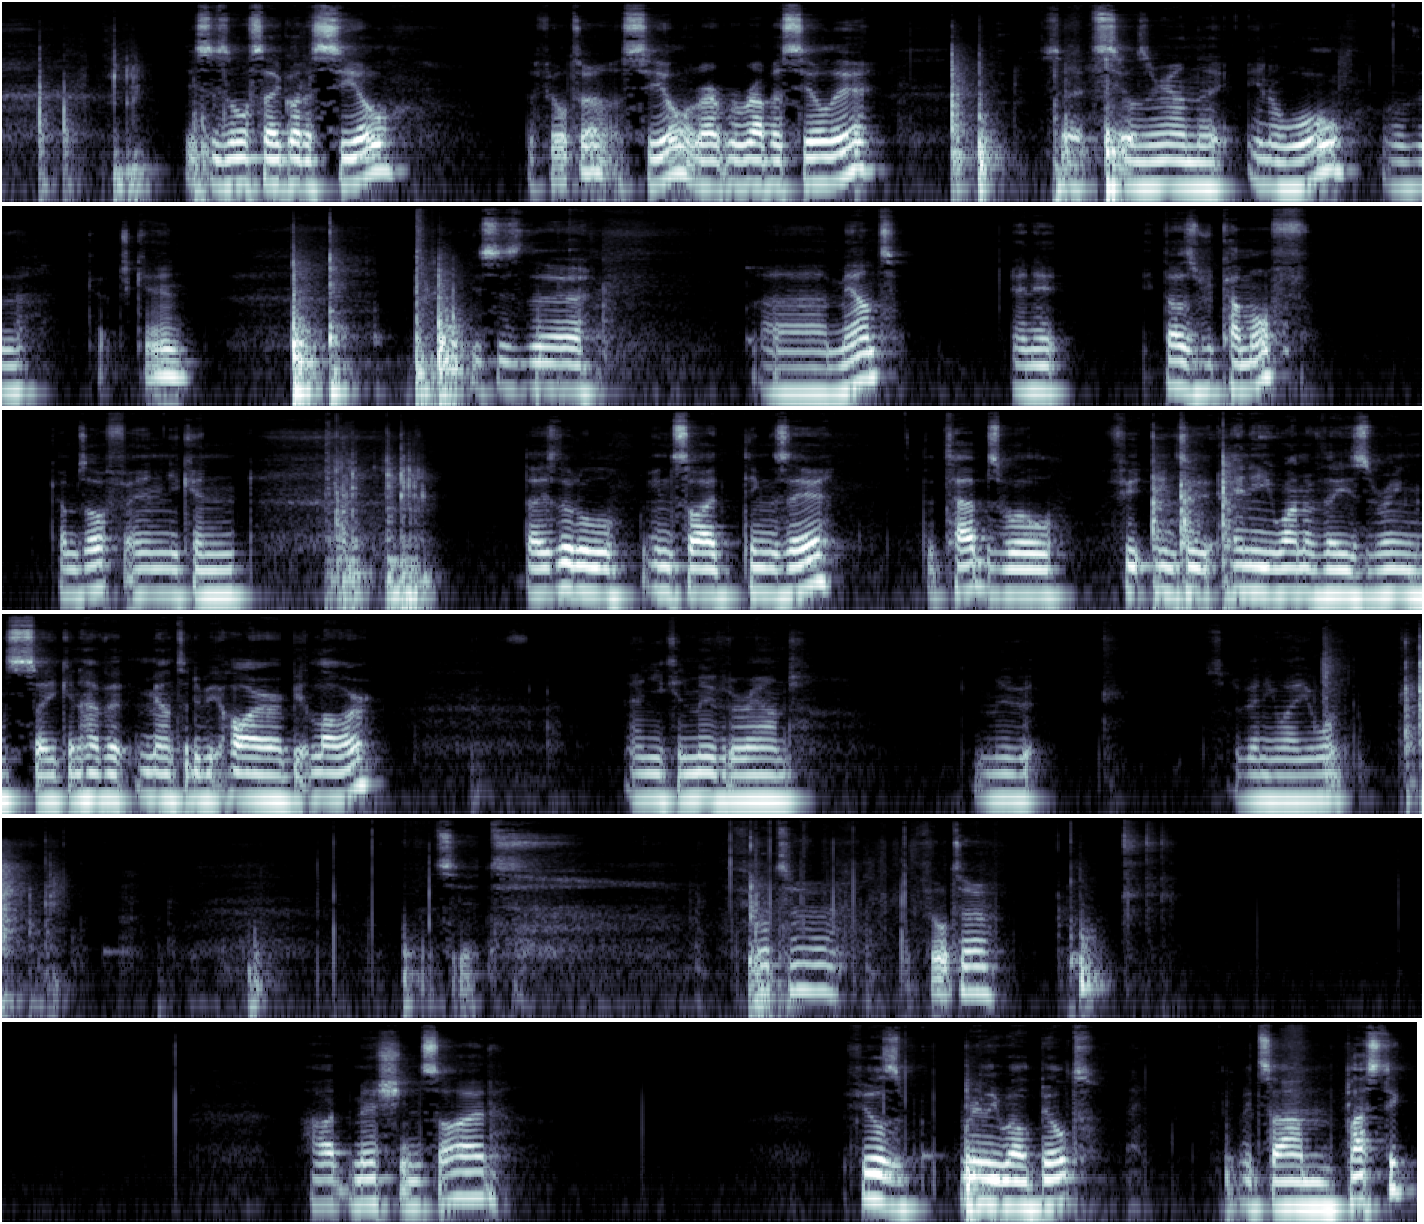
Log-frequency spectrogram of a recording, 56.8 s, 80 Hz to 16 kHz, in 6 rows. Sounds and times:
Inside, small room: 0.0 - 56.7
Speech: 1.2 - 2.8, 3.5 - 5.9, 7.0 - 10.8, 12.5 - 13.5, 14.4 - 15.6, 16.2 - 18.3, 19.2 - 20.6, 22.4 - 31.0, 32.5 - 33.8, 34.8 - 35.4, 36.4 - 37.4, 40.6 - 41.5, 42.8 - 44.6, 49.4 - 50.8, 53.0 - 54.8, 55.5 - 56.7.

